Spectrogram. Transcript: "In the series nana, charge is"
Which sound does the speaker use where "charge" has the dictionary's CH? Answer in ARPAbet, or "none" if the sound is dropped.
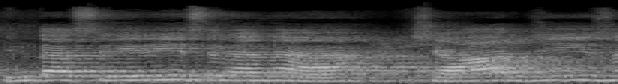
SH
